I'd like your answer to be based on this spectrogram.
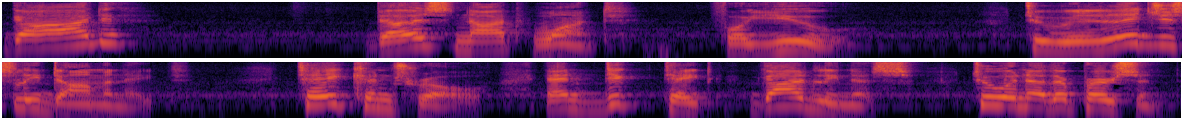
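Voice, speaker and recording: A man with a high-pitched voice reads a scripted lecture like a sermon. He phrases things deliberately and emphatically, with a theatrical touch. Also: big pitch swings. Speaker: author reading a sample of an e-book lecture.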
